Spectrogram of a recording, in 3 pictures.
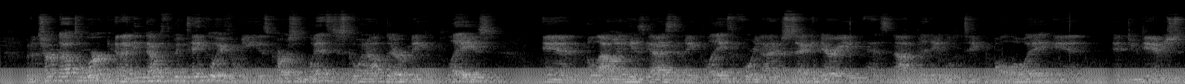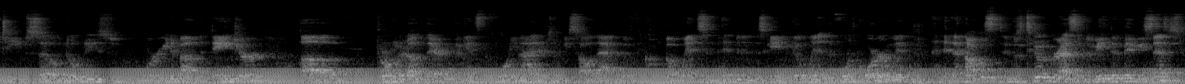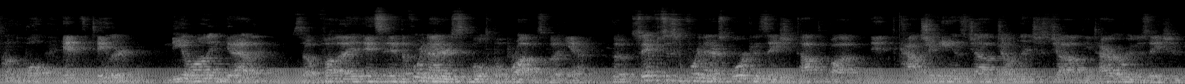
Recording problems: off-mic speech; far
room echo; noticeable; dies away in 0.8 s
electrical hum; loud; throughout; 60 Hz, 5 dB below the speech

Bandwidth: 15 kHz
